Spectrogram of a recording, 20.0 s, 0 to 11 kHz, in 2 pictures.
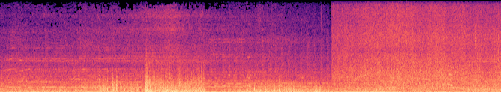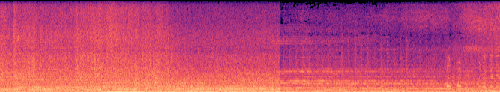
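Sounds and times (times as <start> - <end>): engine rumbling under load: 0.0 - 20.0
tyres churning mud and water: 1.2 - 15.6.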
